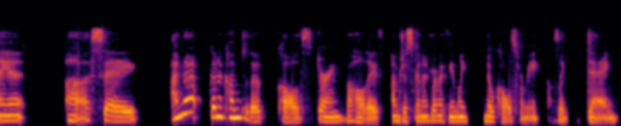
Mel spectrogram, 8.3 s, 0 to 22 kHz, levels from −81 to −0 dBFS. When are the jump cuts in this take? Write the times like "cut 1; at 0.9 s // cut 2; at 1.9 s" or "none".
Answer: cut 1; at 2.1 s // cut 2; at 5.1 s

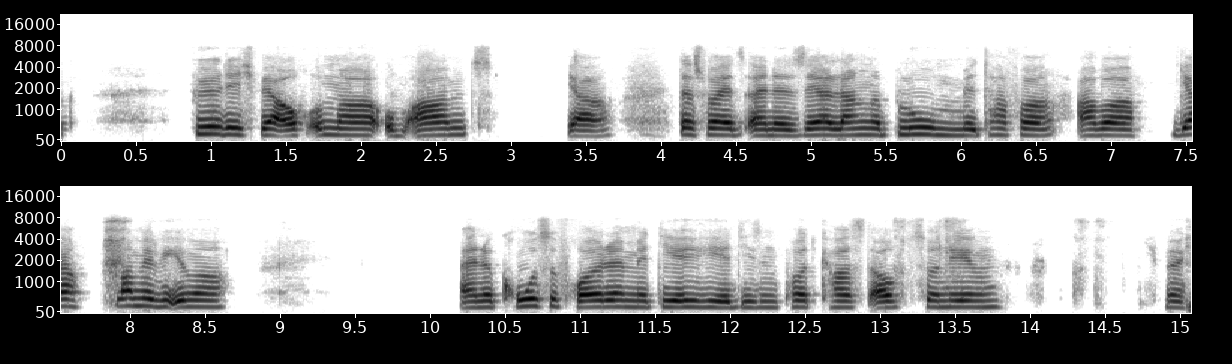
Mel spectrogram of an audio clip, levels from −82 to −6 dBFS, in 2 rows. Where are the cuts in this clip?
cut 1; at 3.2 s

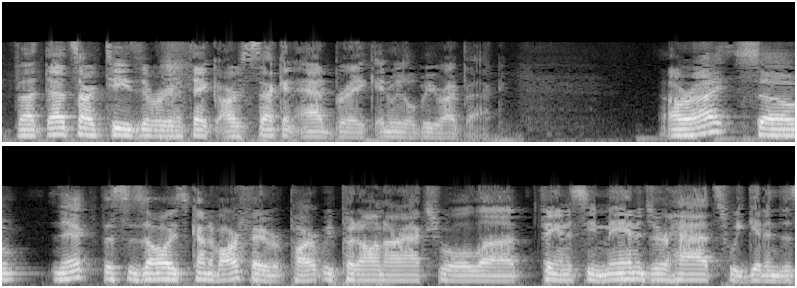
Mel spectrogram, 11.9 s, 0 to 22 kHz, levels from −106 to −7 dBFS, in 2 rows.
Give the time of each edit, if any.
none

